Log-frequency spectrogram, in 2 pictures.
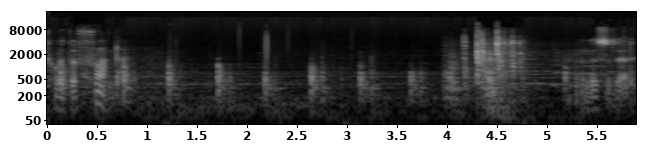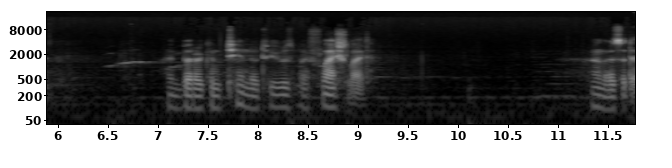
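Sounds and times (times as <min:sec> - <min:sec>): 
speech: 0:00.0 - 0:01.0, 0:05.4 - 0:06.0, 0:07.1 - 0:09.2, 0:11.3 - 0:11.7
skeleton key working an apartment service door open: 0:00.0 - 0:06.0
rattling clatter of the service door latch and door: 0:03.8 - 0:05.7.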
